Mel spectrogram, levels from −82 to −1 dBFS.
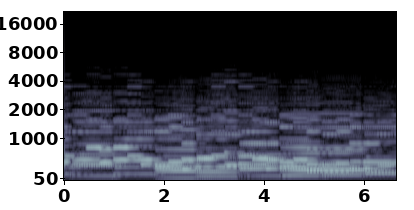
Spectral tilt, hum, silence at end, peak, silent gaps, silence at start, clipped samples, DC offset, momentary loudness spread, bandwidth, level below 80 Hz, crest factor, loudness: -8.5 dB/octave; none; 0 s; -18 dBFS; none; 0 s; under 0.1%; under 0.1%; 3 LU; 6.2 kHz; -64 dBFS; 12 dB; -31 LUFS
